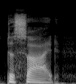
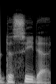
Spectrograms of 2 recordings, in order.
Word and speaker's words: decide: Listeners, decide. Feel that push on the second part. It's not decide or decea. It's decide. That's the word stress.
